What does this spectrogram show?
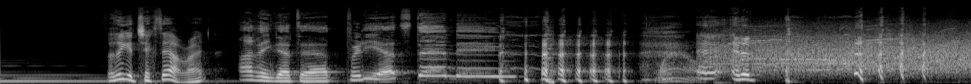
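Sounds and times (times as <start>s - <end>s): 
speech: 1.0s - 4.3s, 5.0s - 8.0s
laughter: 4.7s - 9.6s
soundboard cheering crowd effect: 6.6s - 9.6s.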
